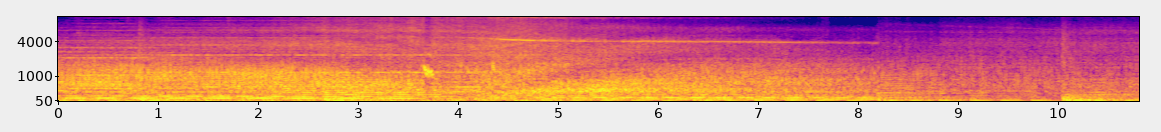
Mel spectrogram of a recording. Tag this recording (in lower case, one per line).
airplane
aircraft
vehicle
music
outside, urban or man-made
